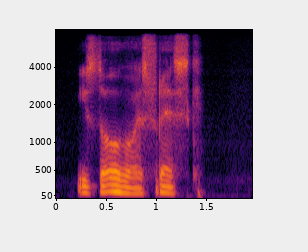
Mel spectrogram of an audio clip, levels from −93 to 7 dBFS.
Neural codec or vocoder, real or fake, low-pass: autoencoder, 48 kHz, 32 numbers a frame, DAC-VAE, trained on Japanese speech; fake; 7.2 kHz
